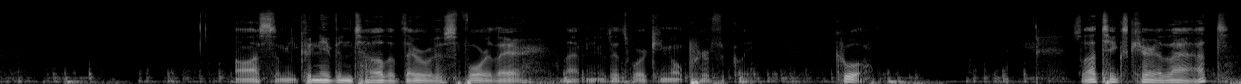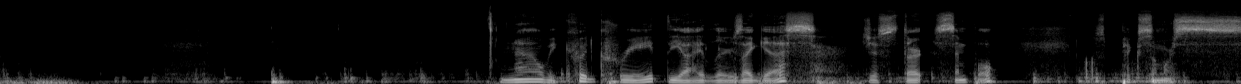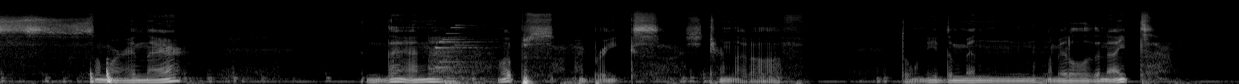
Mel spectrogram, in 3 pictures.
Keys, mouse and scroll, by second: 0.8 z, 1.9 middle click, 5.9-7.9 shift+middle drag, 6.4 shift+a, 9.0 z, 12.9 shift+middle click, 13.7-15.7 shift+drag, 15.2 KP_3, 16.7 middle click, 18.2-19.9 middle drag, 23.0-24.9 shift+drag, 28.8-31.1 middle drag.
